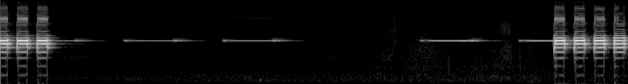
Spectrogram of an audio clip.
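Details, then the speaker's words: Hardwired, interconnected smoke and CO alarm tested with the button: loud high-pitched beeps in rapid triple bursts with a steady tone between, triggering all the alarms upstairs; the CO level reads 0 ppm. It tests normally. "So you can see how this alarm triggered all the alarms upstairs."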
